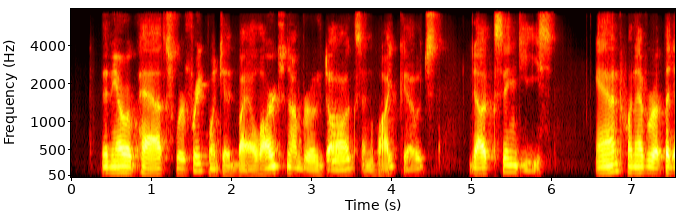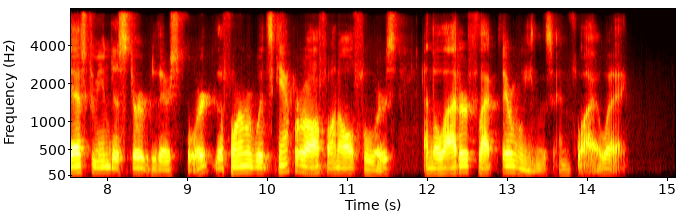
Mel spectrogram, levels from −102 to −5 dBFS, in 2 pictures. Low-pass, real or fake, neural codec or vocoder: 7.2 kHz; fake; codec, 16 kHz, 2 kbps, X-Codec, HuBERT features, trained on general audio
